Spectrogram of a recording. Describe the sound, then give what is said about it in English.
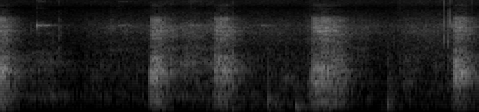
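A dog named Iris chews on a duck-shaped squeaky toy, a Christmas present, producing a quick series of shrill, honking squeaks in uneven bursts, with no talking. “So that's Iris squeaking. A duck.”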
